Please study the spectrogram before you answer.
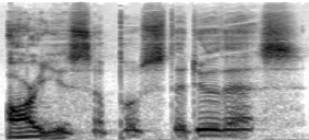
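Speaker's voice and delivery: a sudden doubt about a rule; doubting question. Retold or imitated. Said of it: "you're like".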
